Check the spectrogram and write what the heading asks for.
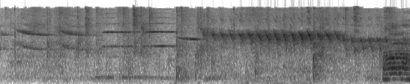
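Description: A small songbird singing: a few short high chirps and falling whistles, then a fast, steady high trill from about two seconds in.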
